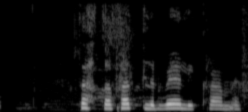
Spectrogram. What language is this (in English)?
Icelandic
